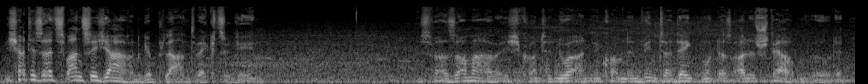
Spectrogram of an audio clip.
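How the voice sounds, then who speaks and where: An actor playing a mild, evasive, dignified undertaker of about sixty in a radio play, speaking with formal, unctuous funeral-parlour politeness. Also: male voice, medium pitch, animated, normal speed, very noisy, close to an everyday voice. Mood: guarded, weary.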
